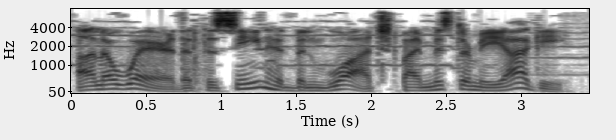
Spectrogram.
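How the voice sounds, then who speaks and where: Lively male storybook narrator on cassette. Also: medium pitch, moderate pace. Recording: dull cassette tape with music.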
